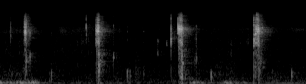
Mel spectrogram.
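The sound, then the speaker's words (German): A voice imitates chewing gum with four sharp, wet smacking clicks at a slow, fairly even pace, quiet in between and with no talk. “Michael Wendler hat ständig Kaugummi gekaut.”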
